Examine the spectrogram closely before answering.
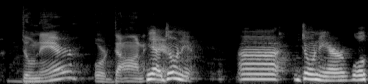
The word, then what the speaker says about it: donair: Is it pronounced donaire or don? Yeah, donaire.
